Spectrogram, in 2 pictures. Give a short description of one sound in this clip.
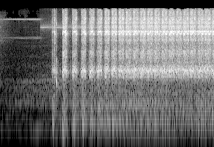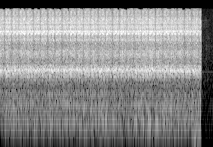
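A lathe spins up and whirs steadily.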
